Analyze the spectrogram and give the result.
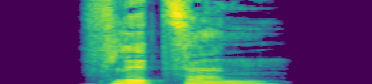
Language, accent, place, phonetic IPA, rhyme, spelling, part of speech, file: German, Germany, Berlin, [ˈflɪt͡sɐn], -ɪt͡sɐn, Flitzern, noun, De-Flitzern.ogg
- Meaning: dative plural of Flitzer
